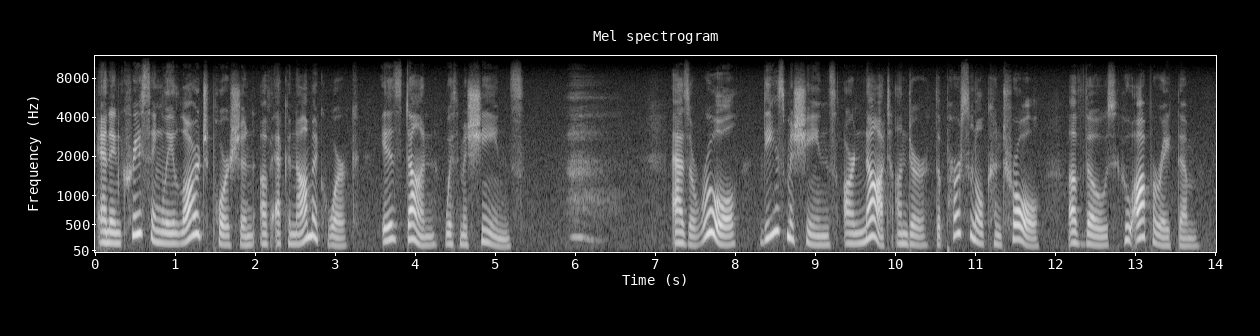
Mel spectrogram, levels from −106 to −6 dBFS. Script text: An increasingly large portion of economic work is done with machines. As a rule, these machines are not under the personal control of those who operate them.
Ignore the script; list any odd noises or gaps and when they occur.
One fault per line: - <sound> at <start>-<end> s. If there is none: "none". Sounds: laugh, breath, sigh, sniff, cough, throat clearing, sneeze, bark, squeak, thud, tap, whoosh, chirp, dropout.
- sigh at 5.9-6.7 s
